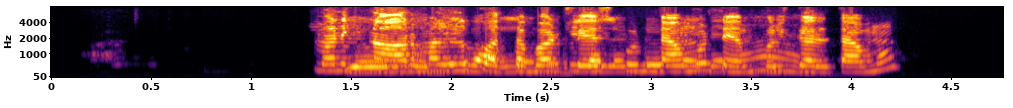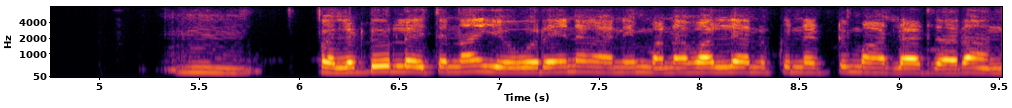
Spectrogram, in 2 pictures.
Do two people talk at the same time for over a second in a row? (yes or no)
yes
